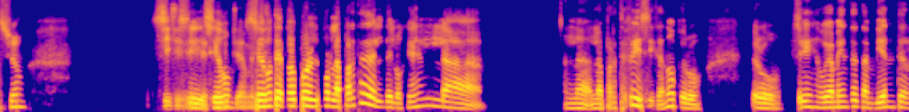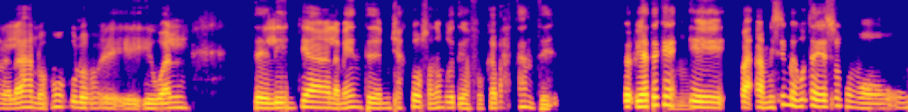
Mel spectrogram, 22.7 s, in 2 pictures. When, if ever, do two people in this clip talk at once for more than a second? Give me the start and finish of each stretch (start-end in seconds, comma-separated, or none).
1.9-3.4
